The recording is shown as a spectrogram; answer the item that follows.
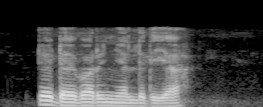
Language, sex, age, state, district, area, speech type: Santali, male, 30-45, West Bengal, Birbhum, rural, spontaneous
